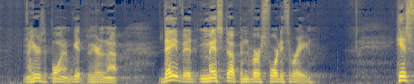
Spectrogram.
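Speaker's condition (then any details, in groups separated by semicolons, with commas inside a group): No condition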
